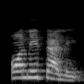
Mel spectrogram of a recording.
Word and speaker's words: on est allé: Now, just one tip. On est allé. So you're going to connect the sound, okay?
